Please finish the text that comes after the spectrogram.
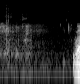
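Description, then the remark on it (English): A short sip of a homemade tea made with lemon, lemongrass, honey and cinnamon, with a soft wet slurp, then a brief pause before someone starts talking. “I'm drinking some Louisiana swamp water.”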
